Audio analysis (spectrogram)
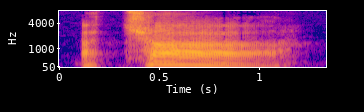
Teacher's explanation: Make it breathier, more breathy. Acha. That's perfect.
